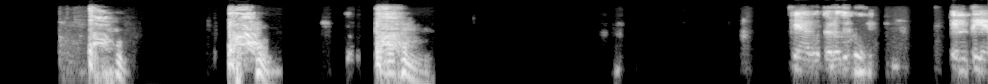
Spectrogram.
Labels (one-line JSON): {"expert_labels": [{"quality": "ok", "cough_type": "dry", "dyspnea": false, "wheezing": false, "stridor": false, "choking": false, "congestion": false, "nothing": true, "diagnosis": "lower respiratory tract infection", "severity": "mild"}]}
